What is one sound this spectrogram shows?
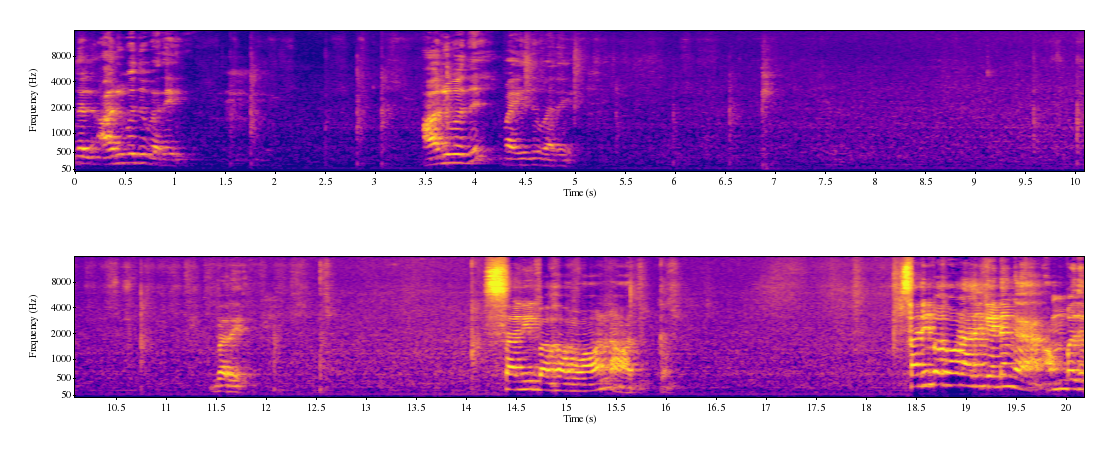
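A woman speaks calmly and clearly, close by, in short phrases with pauses.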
